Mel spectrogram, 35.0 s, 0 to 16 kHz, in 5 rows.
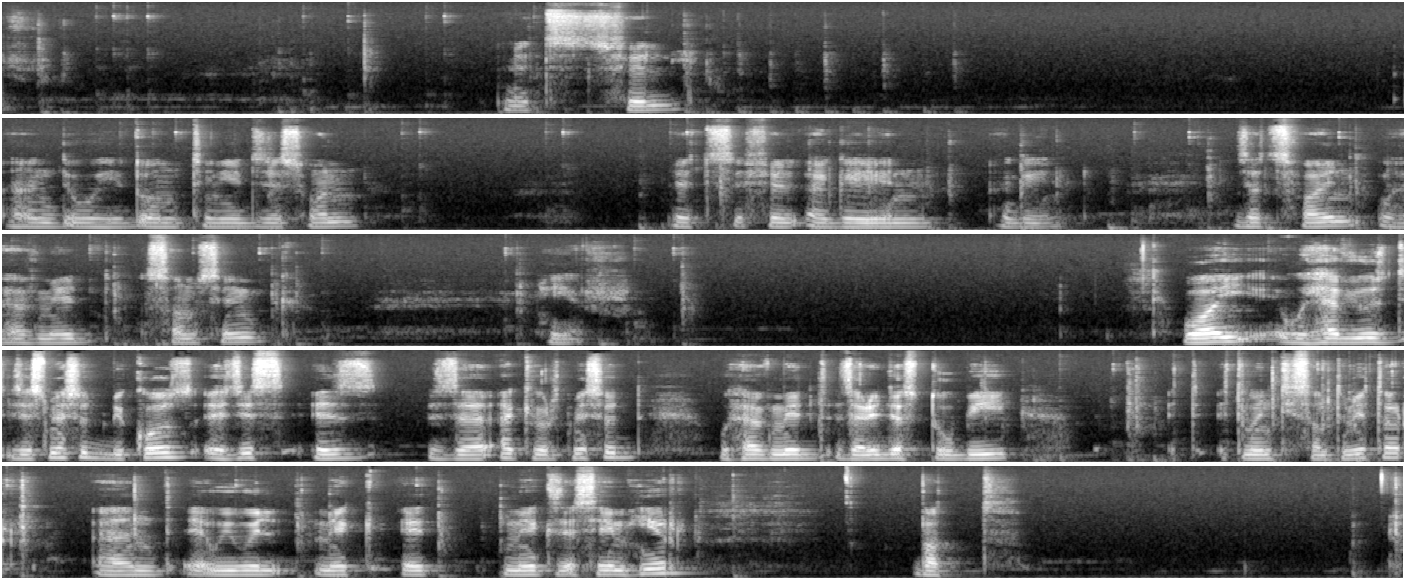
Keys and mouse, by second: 1.5 alt+shift+middle click, 2.1 click, 3.4-4.6 typing, 7.8 click, 8.1 x, 9.7 click, 10.3 shift+click, 11.1 f, 11.3 f, 11.6 f, 12.1 Tab, 12.7 alt+middle click, 13.4-13.7 shift+middle drag, 14.1-14.5 alt+middle drag, 15.0-15.3 shift+middle drag, 15.6-16.5 middle drag, 17.2 shift+middle click, 20.3-21.0 alt+middle drag, 25.1 KP_7, 26.3 alt+shift+middle click, 26.9 ctrl+alt+middle drag, 27.4 shift+middle click, 27.9 ctrl+alt+middle click, 28.9-29.2 alt+shift+middle drag, 29.9 shift+middle click, 34.8 Tab.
